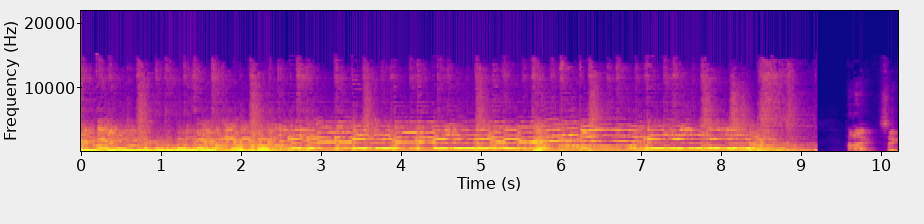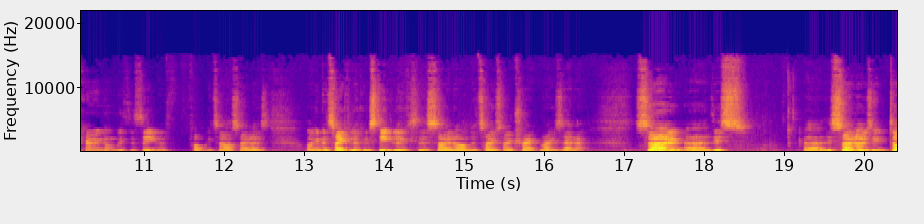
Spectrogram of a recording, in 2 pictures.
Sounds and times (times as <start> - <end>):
Electric guitar: 0.0 - 9.2
Speech: 9.6 - 16.6, 17.2 - 18.6, 19.2 - 20.4.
